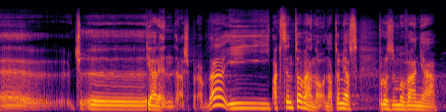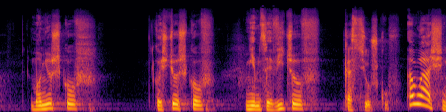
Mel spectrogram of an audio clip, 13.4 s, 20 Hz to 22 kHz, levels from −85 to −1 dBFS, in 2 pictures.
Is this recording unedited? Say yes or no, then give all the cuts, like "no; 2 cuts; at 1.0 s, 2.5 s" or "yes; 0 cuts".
no; 5 cuts; at 1.2 s, 2.2 s, 4.1 s, 5.7 s, 11.8 s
